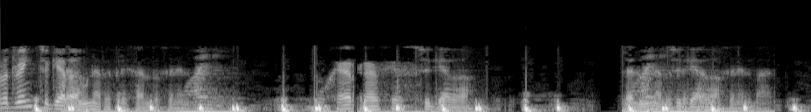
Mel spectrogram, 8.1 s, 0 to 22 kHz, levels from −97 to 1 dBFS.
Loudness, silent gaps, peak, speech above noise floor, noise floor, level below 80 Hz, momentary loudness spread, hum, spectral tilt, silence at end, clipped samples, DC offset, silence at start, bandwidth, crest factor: -19 LUFS; none; 0 dBFS; 36 dB; -54 dBFS; -26 dBFS; 5 LU; none; -14 dB/octave; 0 s; under 0.1%; 2%; 0 s; 4 kHz; 18 dB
